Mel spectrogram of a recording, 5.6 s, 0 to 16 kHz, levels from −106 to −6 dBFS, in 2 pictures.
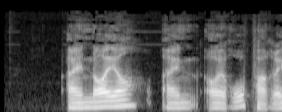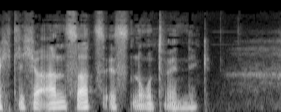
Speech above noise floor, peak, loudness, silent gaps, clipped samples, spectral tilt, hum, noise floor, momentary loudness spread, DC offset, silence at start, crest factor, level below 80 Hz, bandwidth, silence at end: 54 dB; -2 dBFS; -22 LUFS; none; under 0.1%; -6 dB/octave; none; -75 dBFS; 17 LU; under 0.1%; 0.65 s; 20 dB; -54 dBFS; 11.5 kHz; 0.85 s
